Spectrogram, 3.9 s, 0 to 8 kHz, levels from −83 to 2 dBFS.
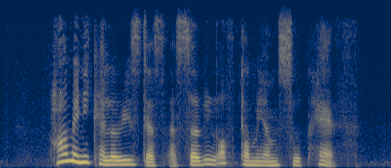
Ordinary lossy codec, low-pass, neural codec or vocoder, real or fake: Opus, 32 kbps; 7.2 kHz; codec, 16 kHz, 1 kbps, FunCodec, trained on Chinese and English, 50 frames a second; fake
